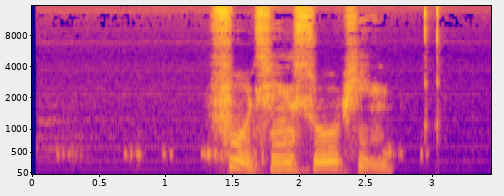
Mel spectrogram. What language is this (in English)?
Chinese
